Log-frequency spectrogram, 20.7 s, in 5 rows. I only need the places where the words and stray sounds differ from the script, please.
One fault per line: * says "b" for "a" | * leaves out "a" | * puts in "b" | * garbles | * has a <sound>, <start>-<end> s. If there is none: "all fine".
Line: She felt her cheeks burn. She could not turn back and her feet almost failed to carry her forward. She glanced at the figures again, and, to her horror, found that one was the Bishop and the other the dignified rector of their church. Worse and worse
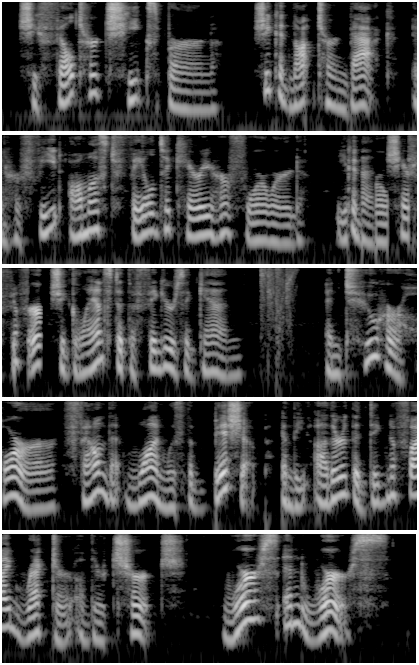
* garbles
* has a chirp, 10.9-11.4 s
